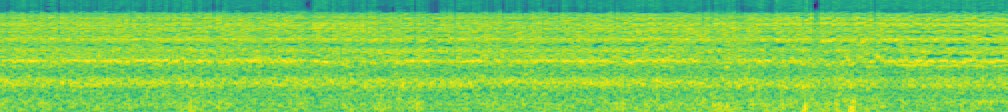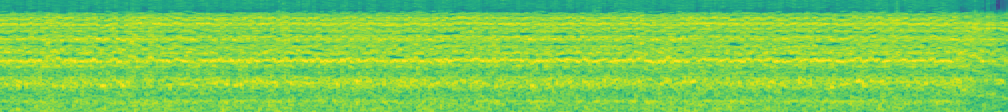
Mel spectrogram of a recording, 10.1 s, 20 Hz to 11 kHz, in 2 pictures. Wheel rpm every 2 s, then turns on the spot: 230, 230, 210, 210, 200.
none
